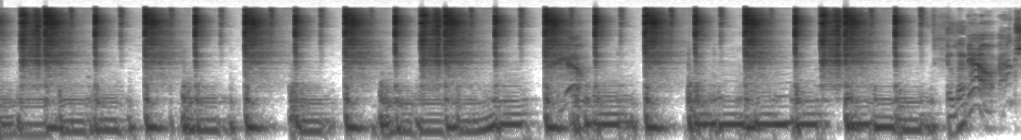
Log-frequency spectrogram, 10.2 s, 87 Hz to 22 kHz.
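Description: A drum loop and a bass-guitar loop playing together at 120 BPM, a steady beat of about two hits a second under a repeating bass line. The bass loop is being time-stretched by Logic's Flex/Smart Tempo to follow the drums, and its timing is still a little loose.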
